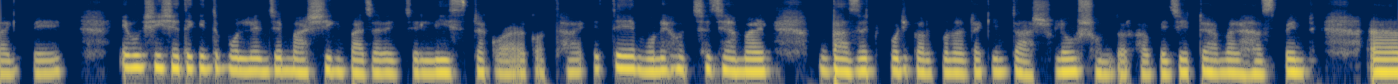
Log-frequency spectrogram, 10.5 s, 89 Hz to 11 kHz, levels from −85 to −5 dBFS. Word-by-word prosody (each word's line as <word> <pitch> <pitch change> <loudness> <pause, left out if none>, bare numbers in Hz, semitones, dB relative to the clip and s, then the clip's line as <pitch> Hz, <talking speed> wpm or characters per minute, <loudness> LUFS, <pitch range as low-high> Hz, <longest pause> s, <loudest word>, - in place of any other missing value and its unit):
লাগবে। 170 0 -5 0.6
এবং 235 0 +6
সেই 230 -1 +5
সাথে 220 0 +4
কিন্তু 220 +1 +1
বললেন 195 -1 +3
যে - - +4
মাসিক 185 +2 0
বাজারের 175 0 0
যে 180 - -4
লিস্টটা 180 +1 +1
করার 175 0 -4
কথা। 180 0 -11 0.2
এতে 215 +2 0 0.2
মনে 190 +1 +4
হচ্ছে 210 0 -3
যে 210 - 0
আমার 190 0 +5 0.5
বাজেট 190 0 +3
পরিকল্পনাটা 180 -2 -1
কিন্তু 185 +1 -3
আসলেও 185 +4 +2
সুন্দর 165 -1 -3
হবে। 165 0 -5
যেটা 180 +1 0
আমার 175 0 +2
হাসব্যান্ড 180 +2 +1 0.5
আ - - +7
185 Hz, 160 wpm, -23 LUFS, 175-195 Hz, 0.6 s, আ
